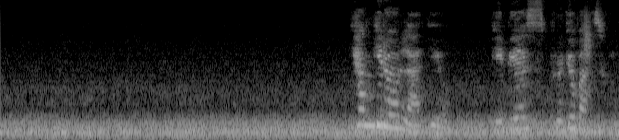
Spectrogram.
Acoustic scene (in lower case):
car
